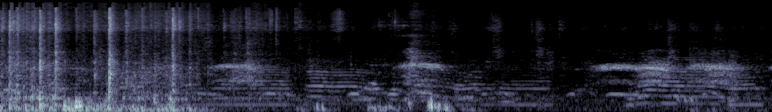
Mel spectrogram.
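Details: Pigeon cooing indoors: low, throaty harmonic coos in repeated phrases, mixed with a voice and some clattering noise at the start.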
